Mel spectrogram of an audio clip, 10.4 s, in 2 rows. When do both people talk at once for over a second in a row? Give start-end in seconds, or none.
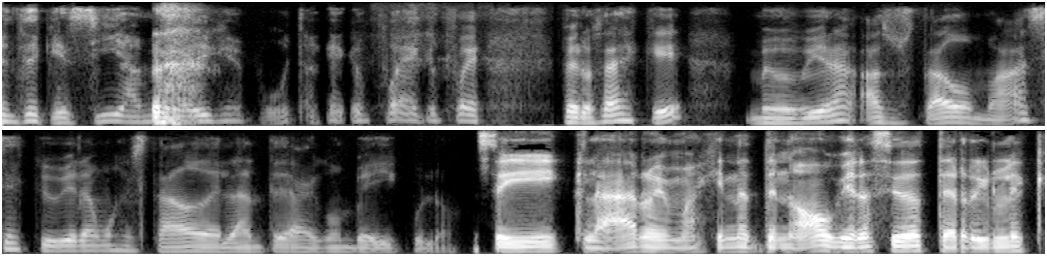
none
